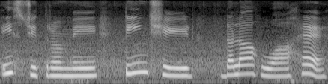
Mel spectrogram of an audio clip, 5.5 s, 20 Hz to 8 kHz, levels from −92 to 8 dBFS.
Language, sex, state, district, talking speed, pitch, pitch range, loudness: Hindi, female, Madhya Pradesh, Dhar, 90 wpm, 240 Hz, 225-285 Hz, -12 LUFS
